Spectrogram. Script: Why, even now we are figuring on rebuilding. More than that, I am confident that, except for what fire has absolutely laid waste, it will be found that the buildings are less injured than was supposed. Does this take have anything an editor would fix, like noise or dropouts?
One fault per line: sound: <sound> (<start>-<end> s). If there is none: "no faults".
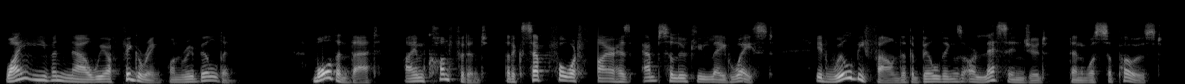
sound: dropout (5.9-6.0 s)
